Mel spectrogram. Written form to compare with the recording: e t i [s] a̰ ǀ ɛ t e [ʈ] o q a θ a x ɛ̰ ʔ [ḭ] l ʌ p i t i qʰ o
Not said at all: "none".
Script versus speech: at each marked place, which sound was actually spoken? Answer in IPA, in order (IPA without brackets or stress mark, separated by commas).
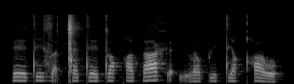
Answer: z, t, ḭ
